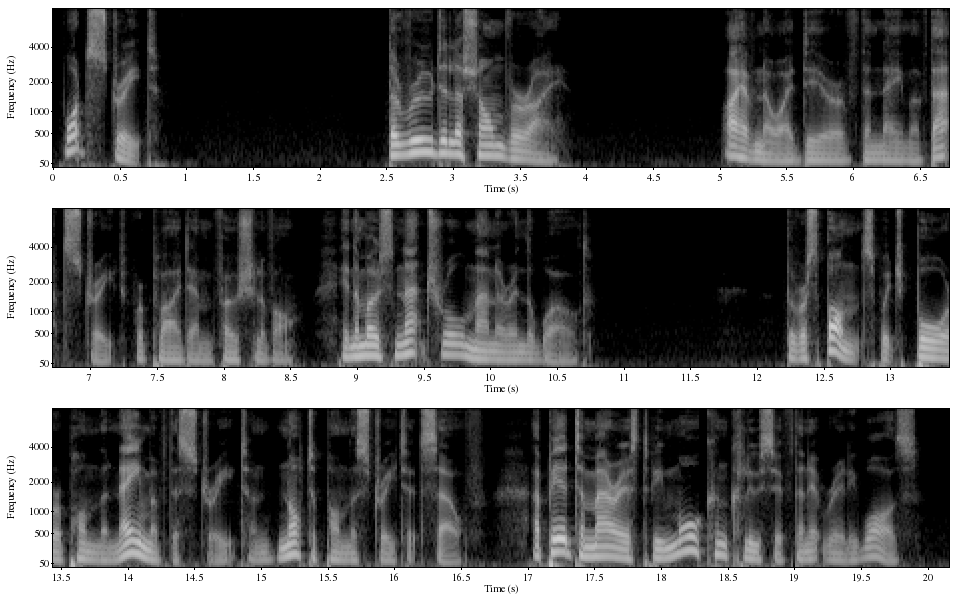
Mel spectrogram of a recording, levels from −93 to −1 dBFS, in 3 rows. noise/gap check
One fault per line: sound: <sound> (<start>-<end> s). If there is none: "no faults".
no faults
